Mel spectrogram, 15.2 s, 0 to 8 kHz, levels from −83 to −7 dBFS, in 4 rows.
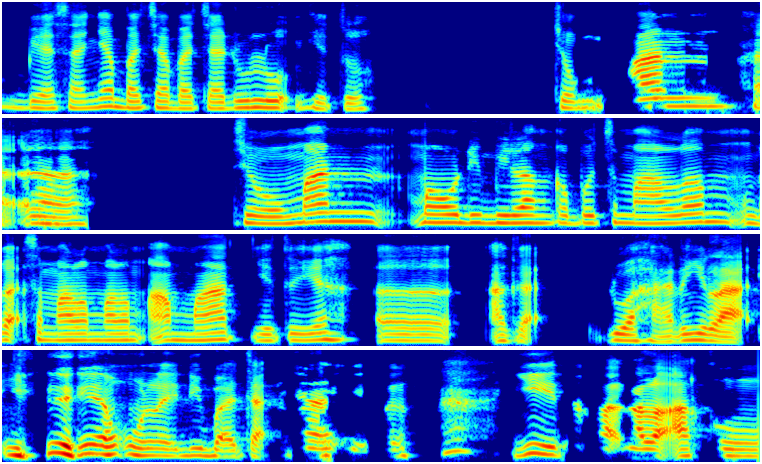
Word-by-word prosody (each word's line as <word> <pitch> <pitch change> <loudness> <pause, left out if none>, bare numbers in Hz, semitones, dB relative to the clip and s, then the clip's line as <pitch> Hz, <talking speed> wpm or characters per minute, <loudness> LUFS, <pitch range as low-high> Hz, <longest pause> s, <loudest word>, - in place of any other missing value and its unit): biasanya 175 +4 -3
baca-baca 170 -2 -3
dulu 185 0 0
gitu. 150 -1 -8 0.9
Cuman 205 +4 +2 0.4
heeh, 185 -2 +1 0.9
cuman 205 +5 +3 0.4
mau 215 0 +4
dibilang 200 0 +1
kebut 200 0 -4
semalam, 195 +3 0 0.2
nggak 180 -2 0
semalam-malam 170 -1 0
amat 170 +2 +2
gitu 160 +1 -6
ya, 185 - 0 0.2
eee, 160 -1 -2 0.3
agak 155 - -3 0.4
2 165 -2 +2
hari 160 +6 -1
lah, - - +6
gitu 185 +5 +2 0.2
ya - - +8
mulai 185 -2 +1
dibacanya, 185 +2 -2 0.2
gitu. 170 - -14 0.6
Gitu 215 -2 +1
Kak - - +3
kalau 180 -1 +7
aku. 180 +1 -6
180 Hz, 120 wpm, -24 LUFS, 170-200 Hz, 0.9 s, ya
